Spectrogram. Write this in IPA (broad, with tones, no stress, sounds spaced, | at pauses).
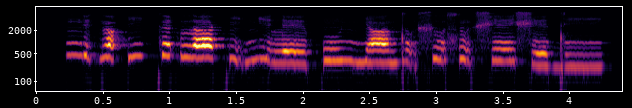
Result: ŋ ḛ˦˨ ɡ ã˦˨ ʔ i˦ k ɛ˦ ʔ l ä˦ k ĩ˦˨ ɲ ḭ˦˨ l e˨ ɪ̯ p ũ˦ ɲ ã˦ d ṵ˦˨ ʃ ṵ˦˨ sʰ ũ˦˨ ʃ e˦ ʃ e˨ d i˨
